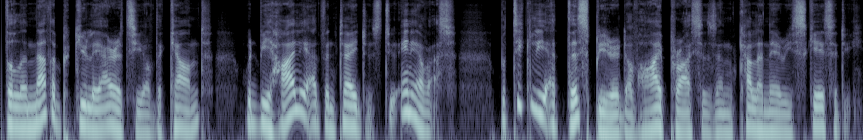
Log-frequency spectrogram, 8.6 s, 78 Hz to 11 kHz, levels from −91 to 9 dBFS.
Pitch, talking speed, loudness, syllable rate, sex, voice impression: 125 Hz, 165 wpm, -22 LUFS, 6.0 syllables/s, male, masculine, adult-like, slightly thick, slightly fluent, cool, slightly intellectual, sincere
